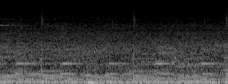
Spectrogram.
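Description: Background music of slow, held notes that change every half second or so, over a steady low rumble.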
